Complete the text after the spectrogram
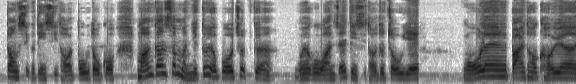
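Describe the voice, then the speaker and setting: A man's voice: fairly high pitch, a little mellow, slightly rough. A man voicing a brash, foul-mouthed, exasperated doctor with a Hong Kong Cantonese accent, blunt and teasing in an audio drama.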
